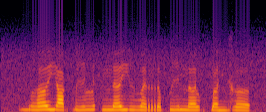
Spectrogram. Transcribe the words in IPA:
bʱɜjak͡pil | nɛjiβɛrə pi nɜlk͡pɜnʲ ɣə

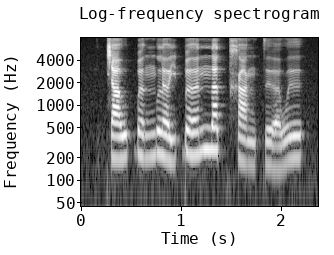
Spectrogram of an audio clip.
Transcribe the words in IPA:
ca˧˥wɓə˧˥ŋ lə˨˩˦jɓəː˧˥ na˦˥t̚xa˨˩ŋ t̪ɨ˨˩˨ə̯wɨ˧

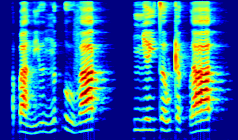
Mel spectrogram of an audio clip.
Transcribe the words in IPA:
ɓa˨˩˨njɨ˨˩ ŋə˦˥k̚ɣu˨˩˨va˦˥k̚ | ɲe˧jt̪ə˧˥wʈə˨˩k̚ la˦˥t̚

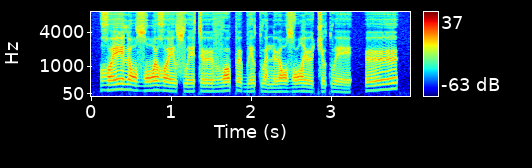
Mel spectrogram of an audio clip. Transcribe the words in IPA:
ʁʷeːlʉː zˤyːʁʷeːsʷeːtøː vɔpø betʷænøː zˤujøːcøtʷeː | øː

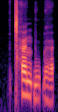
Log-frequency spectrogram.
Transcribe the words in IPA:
ǀʰænɓuɓæ̤

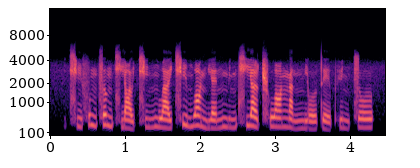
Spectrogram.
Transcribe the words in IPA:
t͡ɕʰi˨˩ fʊ˥˨ŋsɤ˥˨ŋt͡ɕʰjɑ˨˩ʊ̯t͡ɕʰi˨˦ŋ n̪wa˨˦ɪ̯t͡ɕʰi˥˨mwɑ˥˨ŋjɛ˨˦n my˨˦nt͡ɕʰjä˥˨ʈ͡ʂʰwɑ˦ŋ a˨˦n n̪jo˨˦ʊ̯t̪e˨˩ɪ̯ pʰy˥˨n t͡so˦ʊ̯

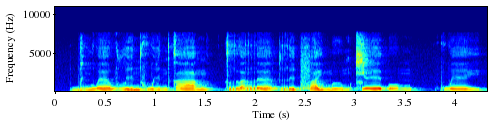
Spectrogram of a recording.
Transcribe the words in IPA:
bi˨˩nwɛː˩˦w li˥˩nkwi˧nkaː˧ŋ | krɯ˨˩a̯rɛː˩˦pri˦˥ʔ fa˧jmɯː˨˩m t͡ɕeː˦˥ʔo˧m | kweː˧j

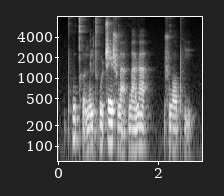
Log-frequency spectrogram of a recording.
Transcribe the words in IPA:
pʰu˦ kʰɤ̰˨˩n̪wə˦n kʰu˨˦ʈ͡ʂe˥˨ɪ̯ ʂwä̰˨˩ fwä˨˦ɻä˧ | ʂwɔ˨˦pʰḭ˨˩

